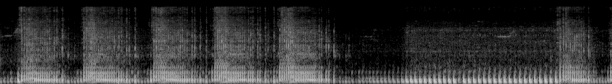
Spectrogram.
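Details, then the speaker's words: Honda Tiger engine bored up to 71.5 mm with a Jaguar 250 block and head, bench-tested off the bike after rebuild; crisp throttle blips then an even, rapid steady beat, running fairly smooth. "Ya lumayan halus suaranya. Tinggal tes di atas motor."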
